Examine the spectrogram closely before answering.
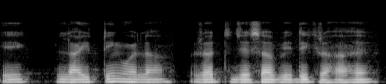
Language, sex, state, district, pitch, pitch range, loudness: Hindi, male, Arunachal Pradesh, Lower Dibang Valley, 115 Hz, 110-115 Hz, -18 LUFS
